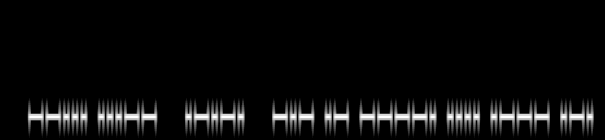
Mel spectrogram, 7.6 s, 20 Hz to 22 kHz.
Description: Morse code, heard as a keyed tone, about 22 wpm, 700 Hz. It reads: 73 <AR> KA9HJR
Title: Practice QSO - Exchange 4 - Ending - 22wpm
